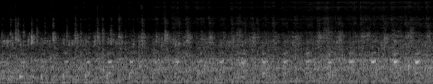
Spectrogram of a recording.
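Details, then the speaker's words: 1976 GMC Sprint after years stored in a barn: faint, ragged idle on poured-in fuel with hissy exhaust puffs and light tapping, blowing stuff out tailpipes; engine runs, definitely a runner. "it's running running on what i poured in there blowing stuff out the tailpipes so she's definitely a runner"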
